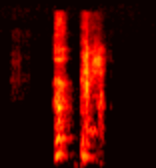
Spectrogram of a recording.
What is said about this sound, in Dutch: En ik moest even niezen, want ik ben best wel verkouden. Misschien dat je dat al gehoord.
